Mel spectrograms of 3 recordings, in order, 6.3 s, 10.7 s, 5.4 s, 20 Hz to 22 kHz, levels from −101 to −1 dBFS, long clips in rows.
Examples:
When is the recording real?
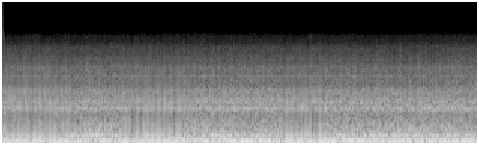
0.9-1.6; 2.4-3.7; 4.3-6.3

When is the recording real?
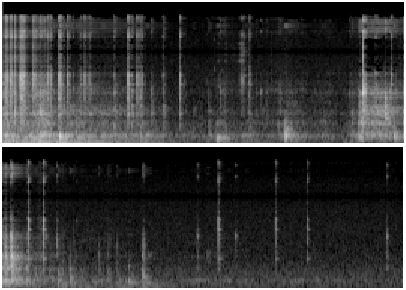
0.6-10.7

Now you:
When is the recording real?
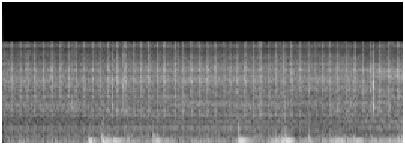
0.0-2.2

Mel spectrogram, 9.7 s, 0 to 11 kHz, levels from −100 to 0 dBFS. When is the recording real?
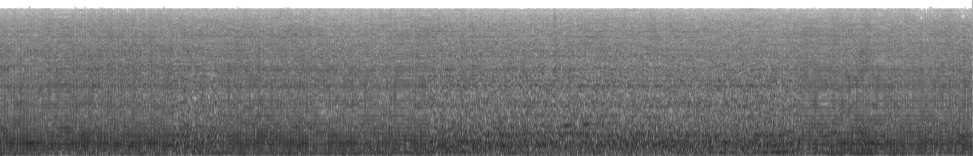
1.7-2.2; 4.3-8.0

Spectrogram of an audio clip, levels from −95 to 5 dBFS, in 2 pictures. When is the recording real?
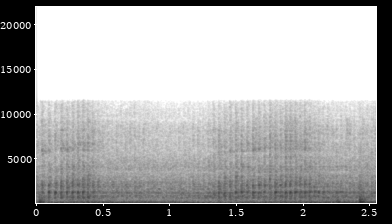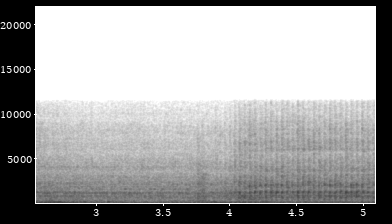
0.0-5.1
